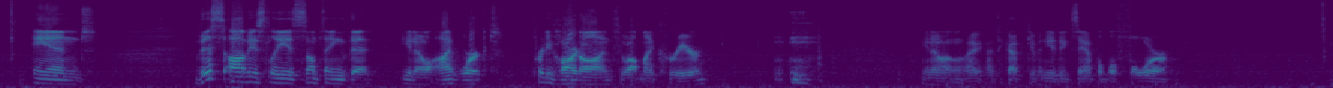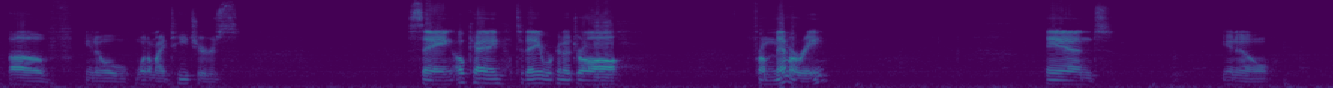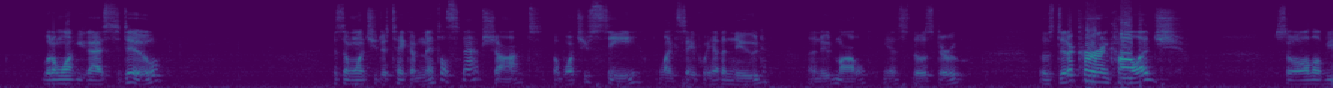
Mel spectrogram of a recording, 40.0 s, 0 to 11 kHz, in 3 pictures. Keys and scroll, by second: 9.5 space, 11.5 space, 15.4 space, 19.3 space, 21.9 space, 24.8 space, 30.2 space, 32.6 space, 35.7 space, 38.3 space.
